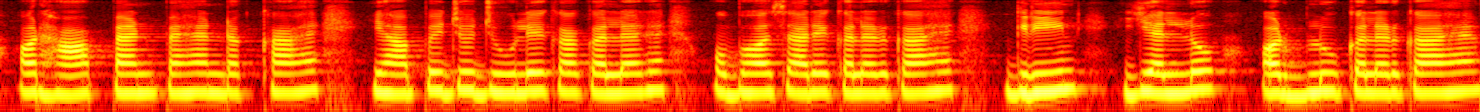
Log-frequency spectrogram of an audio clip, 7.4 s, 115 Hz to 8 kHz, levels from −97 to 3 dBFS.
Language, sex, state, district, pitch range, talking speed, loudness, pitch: Hindi, female, Bihar, Supaul, 245-260 Hz, 210 wpm, -18 LUFS, 250 Hz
